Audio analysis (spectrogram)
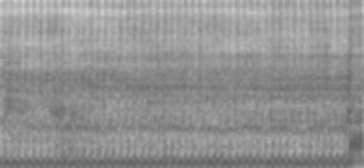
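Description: An Indian Scout motorcycle idles through a Dean Speed Rampage exhaust with baffles fitted, a loud, close, steady pulsing rumble that runs unbroken and drops away just before the end.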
